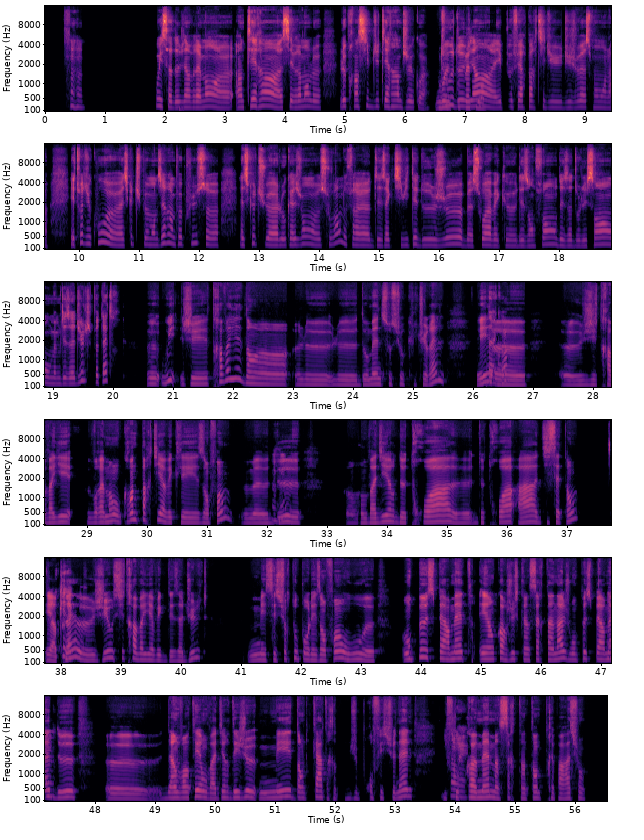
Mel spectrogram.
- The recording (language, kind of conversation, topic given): French, podcast, Comment fais-tu pour inventer des jeux avec peu de moyens ?
- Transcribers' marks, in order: chuckle; unintelligible speech; other background noise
